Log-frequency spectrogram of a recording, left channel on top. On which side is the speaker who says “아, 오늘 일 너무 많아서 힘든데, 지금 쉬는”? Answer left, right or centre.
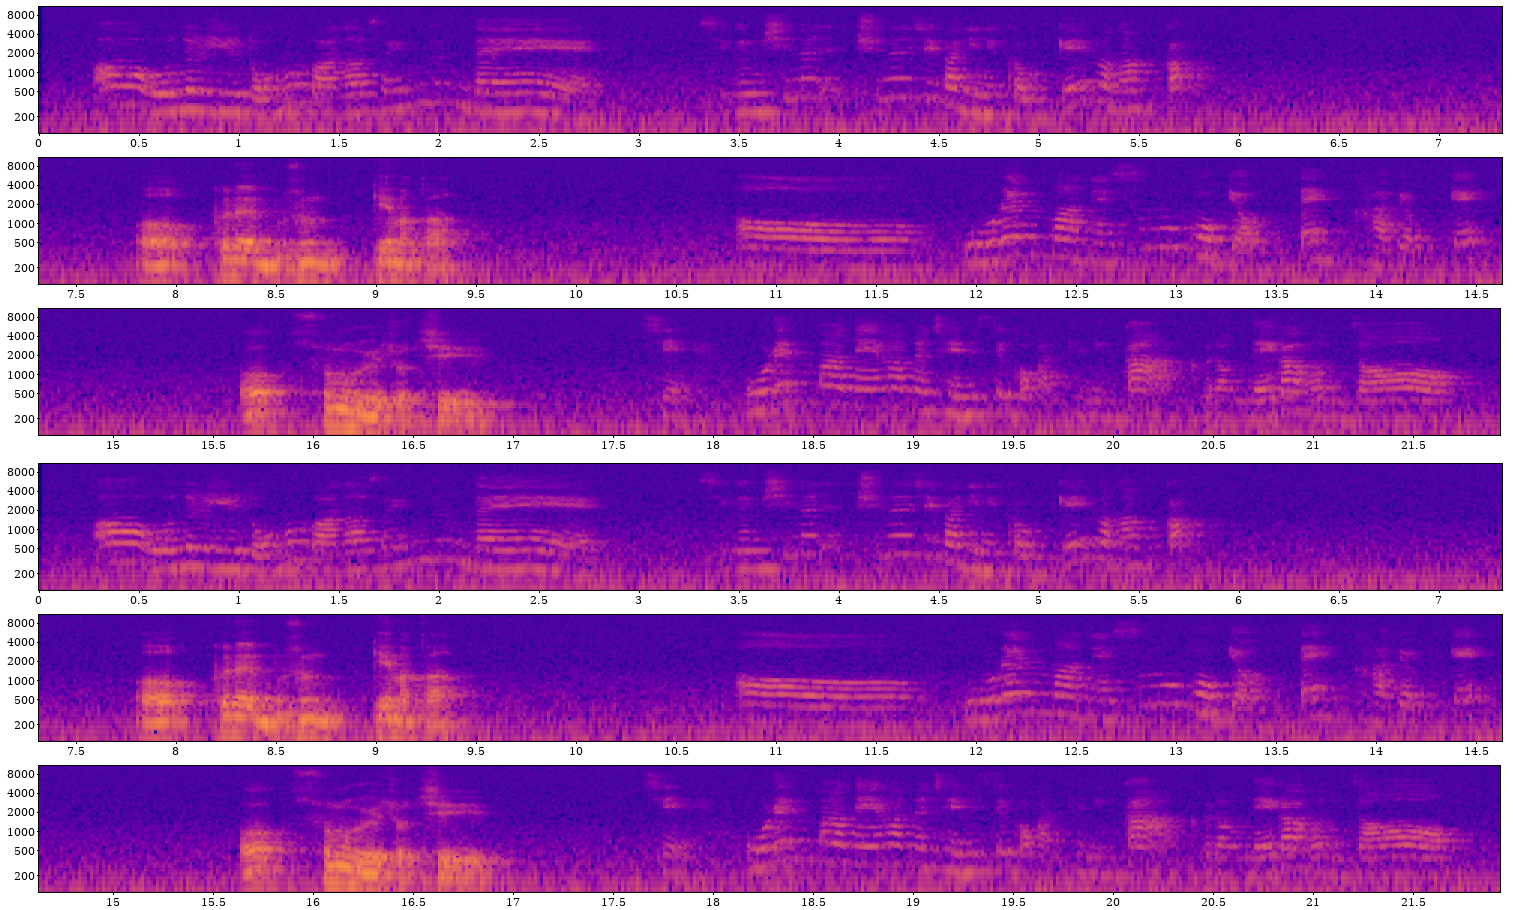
Left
